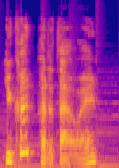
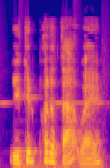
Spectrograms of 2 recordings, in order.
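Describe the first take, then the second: First: The sentence is said with a natural intonation. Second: The sentence is said with an odd intonation. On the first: The speaker calls it right. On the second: The speaker calls it wrong.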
